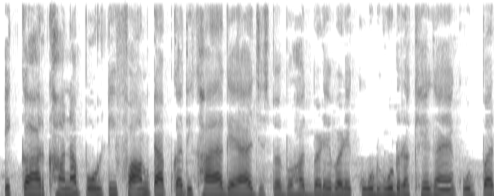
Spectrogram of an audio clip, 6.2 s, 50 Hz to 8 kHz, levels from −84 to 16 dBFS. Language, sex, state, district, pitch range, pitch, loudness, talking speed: Hindi, female, Maharashtra, Washim, 190-200 Hz, 195 Hz, -16 LUFS, 195 wpm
